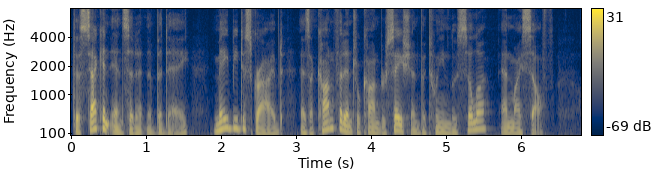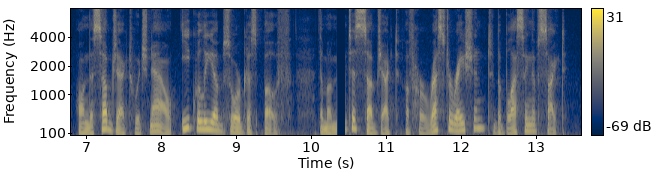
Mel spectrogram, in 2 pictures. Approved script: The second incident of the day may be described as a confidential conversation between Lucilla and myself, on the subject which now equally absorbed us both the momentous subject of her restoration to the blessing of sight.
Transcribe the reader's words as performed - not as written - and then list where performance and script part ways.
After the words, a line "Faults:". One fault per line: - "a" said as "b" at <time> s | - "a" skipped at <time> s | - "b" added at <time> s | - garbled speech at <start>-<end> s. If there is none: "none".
The second incident of the day may be described as a confidential conversation between Lucilla and myself, on the subject which now equally absorbed us both the momentous subject of her restoration to the blessing of sight.
Faults:
none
